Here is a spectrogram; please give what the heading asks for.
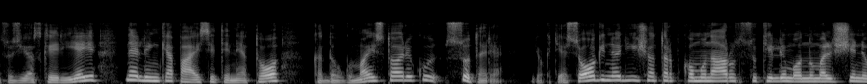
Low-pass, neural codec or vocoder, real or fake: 7.2 kHz; none; real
